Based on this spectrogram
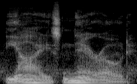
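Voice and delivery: usual speaking voice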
